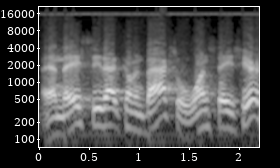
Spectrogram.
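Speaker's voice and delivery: ordinary delivery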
